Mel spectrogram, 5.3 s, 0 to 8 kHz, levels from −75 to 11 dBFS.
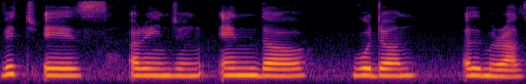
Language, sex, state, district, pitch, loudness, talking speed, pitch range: English, female, Punjab, Kapurthala, 210 Hz, -14 LUFS, 80 wpm, 205-215 Hz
